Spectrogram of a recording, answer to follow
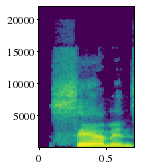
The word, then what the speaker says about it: salmon: a bit with um salmon salmon is is an exception where it is spelled a l but it's a with no l right that's a special exception but they're starting to say salman which which if most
